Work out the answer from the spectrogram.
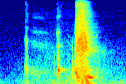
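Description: Two short in-breaths building up, then one loud burst of breath and voice: a single sneeze.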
